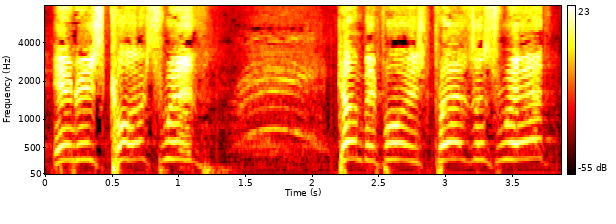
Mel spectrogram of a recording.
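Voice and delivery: high, loud preaching to the congregation; full-force preaching. Acted. Preacher rousing the church to praise, loud and high. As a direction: build the crowd up and drive it home.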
